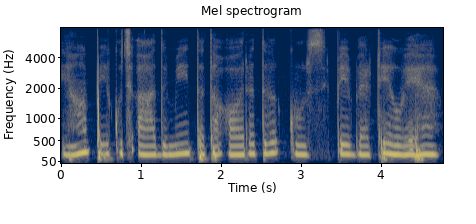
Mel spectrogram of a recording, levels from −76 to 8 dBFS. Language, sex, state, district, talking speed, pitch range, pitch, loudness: Hindi, female, Jharkhand, Deoghar, 140 wpm, 195-220 Hz, 205 Hz, -16 LUFS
